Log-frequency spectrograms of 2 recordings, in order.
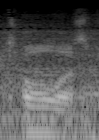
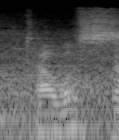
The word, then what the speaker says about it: Talus: I was calling it Tallus, but apparently that's wrong. – No way. – Talus.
